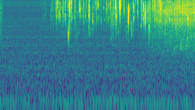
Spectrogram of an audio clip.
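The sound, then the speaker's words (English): Hot liquid pours steadily into a secondary container, a continuous splashing trickle that grows brighter after the first moment and runs on without a break. No one speaks. “Must not pour into a secondary container. Yeah, well, what's the worst that can happen at this point?”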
